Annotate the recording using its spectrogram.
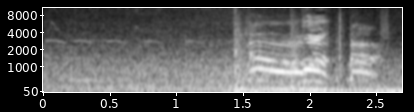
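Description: A car strikes a man with a heavy thud.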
